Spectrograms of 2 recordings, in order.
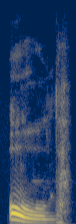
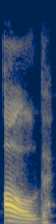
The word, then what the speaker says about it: old: Now here you said old, pronouncing an all. Instead of ah, it's o. Old. The old building. Good. So the skeleton of the old building. Give me more O sound first.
